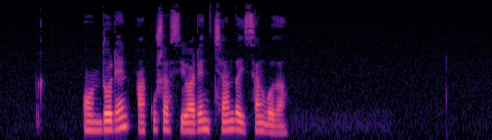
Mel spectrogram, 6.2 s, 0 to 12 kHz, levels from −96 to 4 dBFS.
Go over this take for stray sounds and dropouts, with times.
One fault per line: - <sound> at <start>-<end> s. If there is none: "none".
none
